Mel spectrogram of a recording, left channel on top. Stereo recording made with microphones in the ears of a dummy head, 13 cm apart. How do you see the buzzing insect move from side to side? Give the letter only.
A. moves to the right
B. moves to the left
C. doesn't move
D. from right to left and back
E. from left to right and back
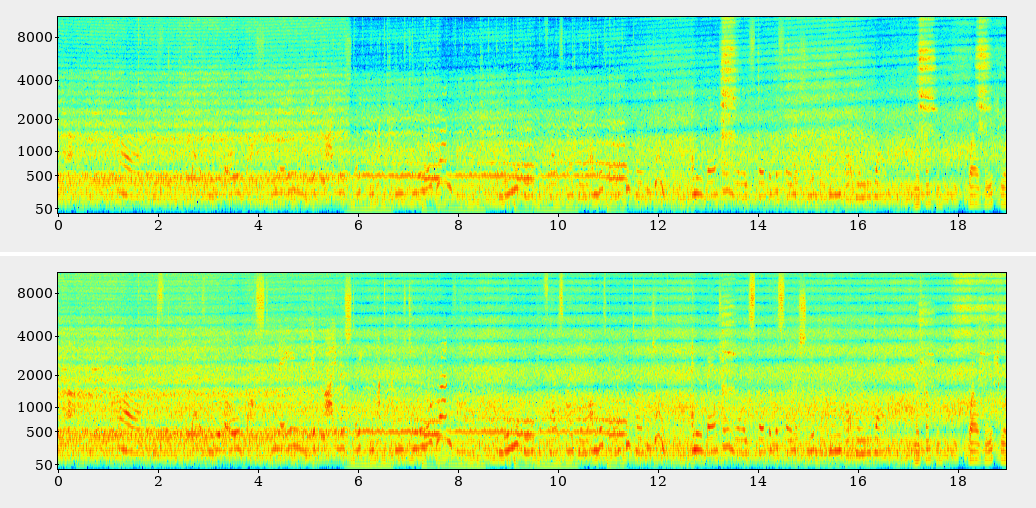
B.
